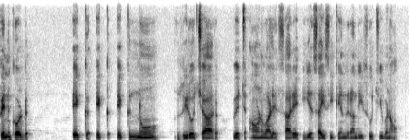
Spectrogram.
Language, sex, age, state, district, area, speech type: Punjabi, male, 30-45, Punjab, Amritsar, urban, read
